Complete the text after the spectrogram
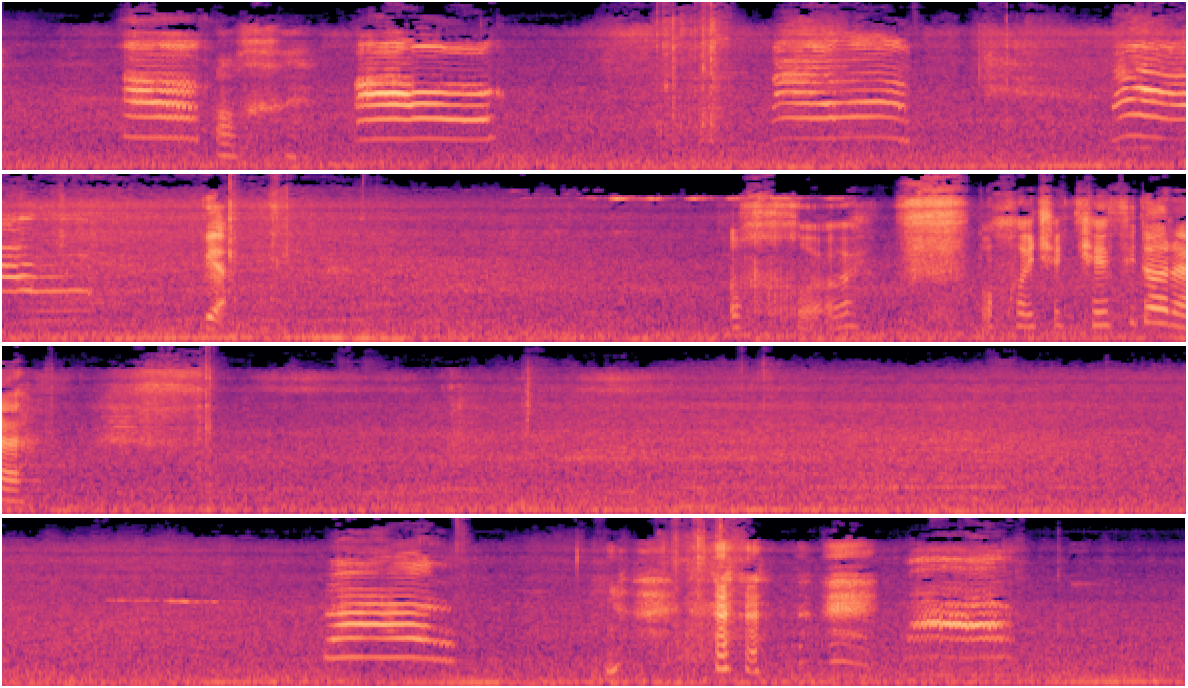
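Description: A cat meows loudly and repeatedly up close.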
